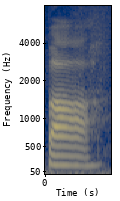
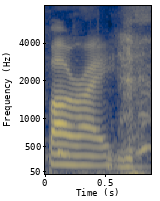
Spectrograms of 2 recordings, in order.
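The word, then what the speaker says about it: barre: but it's yeah Pilates and bar not bar a that's a fit there's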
